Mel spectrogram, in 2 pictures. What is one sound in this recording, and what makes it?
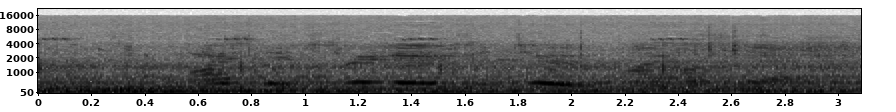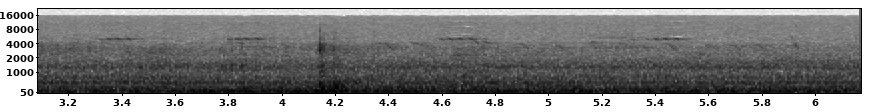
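A tennis player bounces a ball on a hard court.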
